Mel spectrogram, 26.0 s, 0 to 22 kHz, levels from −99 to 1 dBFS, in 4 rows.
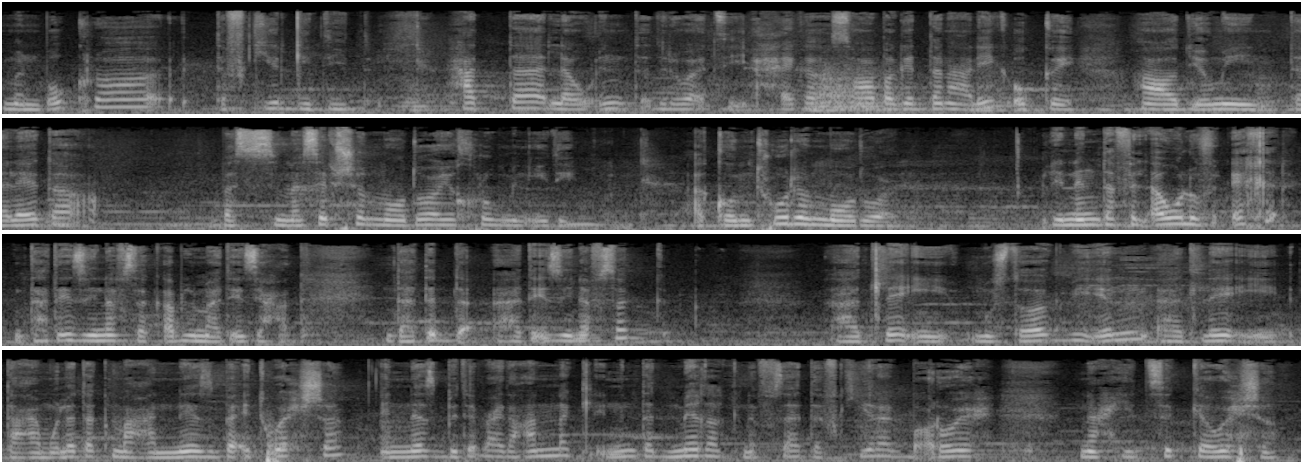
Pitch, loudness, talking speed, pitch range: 195 Hz, -31 LUFS, 150 wpm, 180-205 Hz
